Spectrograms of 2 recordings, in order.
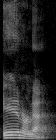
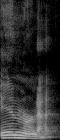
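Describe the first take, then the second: First: The T after the N is dropped. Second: The same.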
